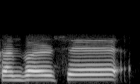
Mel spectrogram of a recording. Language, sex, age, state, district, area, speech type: Manipuri, female, 30-45, Manipur, Kangpokpi, urban, conversation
